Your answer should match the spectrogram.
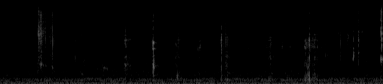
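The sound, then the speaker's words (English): Crunching of an ice cream cone being bitten and chewed, a series of crisp, irregular crackles over a few seconds, fairly quiet, with no talking. “I'm gonna get at least a crunch the cone for you guys, and then we'll call it a night or a day.”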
